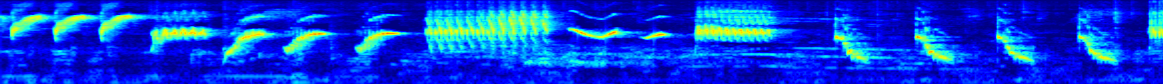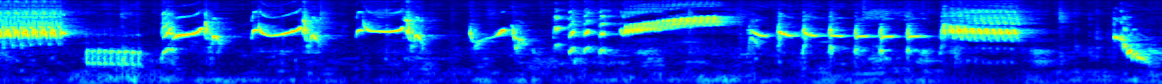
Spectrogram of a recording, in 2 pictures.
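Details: Javan pied starling song played as a morning lure to get silent birds singing, recorded on a phone: a fast, varied run of loud whistled notes, chirps, rising and falling slurs and harsh buzzy bursts, delivered in quick bursts.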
